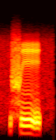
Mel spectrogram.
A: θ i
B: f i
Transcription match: B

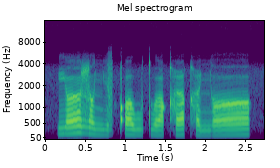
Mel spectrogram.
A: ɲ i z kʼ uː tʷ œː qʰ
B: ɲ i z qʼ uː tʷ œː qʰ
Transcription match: B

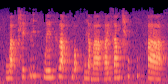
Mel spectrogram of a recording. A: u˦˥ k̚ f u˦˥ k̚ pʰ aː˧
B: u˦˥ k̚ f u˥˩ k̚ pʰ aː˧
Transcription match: B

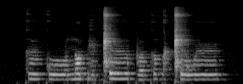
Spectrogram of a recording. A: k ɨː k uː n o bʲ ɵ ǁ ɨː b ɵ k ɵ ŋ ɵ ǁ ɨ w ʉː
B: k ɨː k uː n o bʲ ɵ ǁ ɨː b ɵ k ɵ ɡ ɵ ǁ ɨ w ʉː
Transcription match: B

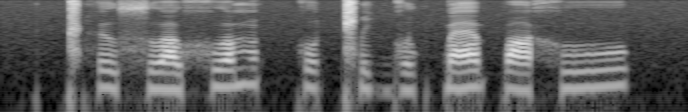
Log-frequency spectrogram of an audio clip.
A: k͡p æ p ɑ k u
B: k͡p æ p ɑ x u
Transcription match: B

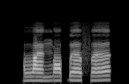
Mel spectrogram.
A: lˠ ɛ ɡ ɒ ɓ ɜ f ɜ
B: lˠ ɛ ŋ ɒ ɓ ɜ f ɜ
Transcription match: B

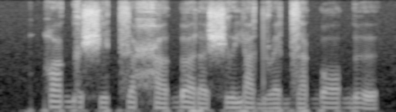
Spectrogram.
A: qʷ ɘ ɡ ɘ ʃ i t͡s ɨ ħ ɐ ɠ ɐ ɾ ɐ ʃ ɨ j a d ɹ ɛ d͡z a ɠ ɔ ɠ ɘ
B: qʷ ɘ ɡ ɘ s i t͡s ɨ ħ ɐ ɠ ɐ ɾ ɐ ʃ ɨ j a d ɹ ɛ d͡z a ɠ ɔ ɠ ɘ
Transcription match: A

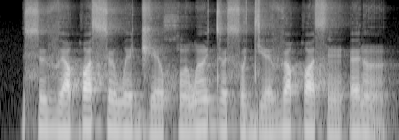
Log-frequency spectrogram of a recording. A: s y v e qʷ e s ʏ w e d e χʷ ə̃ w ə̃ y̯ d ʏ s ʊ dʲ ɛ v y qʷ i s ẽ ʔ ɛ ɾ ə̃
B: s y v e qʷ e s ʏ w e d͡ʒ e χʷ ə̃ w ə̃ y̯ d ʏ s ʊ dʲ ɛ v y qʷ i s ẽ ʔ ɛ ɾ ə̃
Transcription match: B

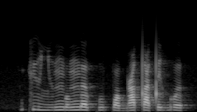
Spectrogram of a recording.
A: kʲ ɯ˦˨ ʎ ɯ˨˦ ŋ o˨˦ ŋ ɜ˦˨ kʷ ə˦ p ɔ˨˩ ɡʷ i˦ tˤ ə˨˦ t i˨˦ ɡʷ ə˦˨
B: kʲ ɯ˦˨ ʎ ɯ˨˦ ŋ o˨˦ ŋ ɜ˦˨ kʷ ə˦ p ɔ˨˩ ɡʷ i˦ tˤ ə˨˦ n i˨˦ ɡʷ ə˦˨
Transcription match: A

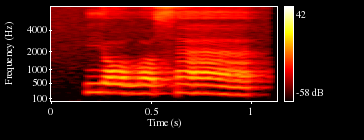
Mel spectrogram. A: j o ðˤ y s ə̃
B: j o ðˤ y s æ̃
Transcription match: B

